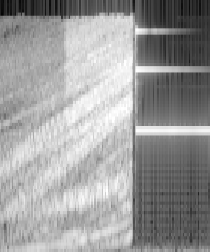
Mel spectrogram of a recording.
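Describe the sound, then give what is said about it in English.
A rising whooshing sweep builds for a second, then cuts off as a single bright starting bell ding rings out clearly and sustains, fading slowly on its own; an old cowboy with a white beard stands next to the bell. “And then we cut to an old cowboy guy with a white beard standing next to a starting bell.”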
